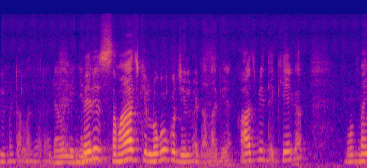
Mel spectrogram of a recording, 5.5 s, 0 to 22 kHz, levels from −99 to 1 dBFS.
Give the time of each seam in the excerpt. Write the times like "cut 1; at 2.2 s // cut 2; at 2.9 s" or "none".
none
